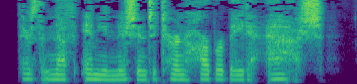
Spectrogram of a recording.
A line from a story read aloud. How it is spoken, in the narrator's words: I mutter, if only to myself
